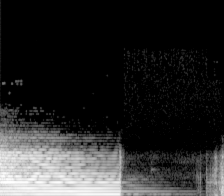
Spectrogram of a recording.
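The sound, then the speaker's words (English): A single loud, buzzy sustained note from an instrument played through a delay pedal on its tape setting rings out, is cut off by a sharp click, then its echo lingers and fades quietly, modulating and wobbling slightly in pitch. “Right, in the tape setting, you can hear it modulate, so you can actually hear the signal. The echo actually changing pitch. It wobbles a little.”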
